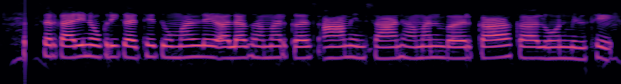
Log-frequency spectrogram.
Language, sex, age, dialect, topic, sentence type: Chhattisgarhi, female, 25-30, Eastern, banking, question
